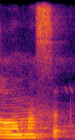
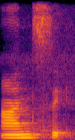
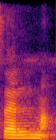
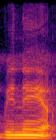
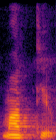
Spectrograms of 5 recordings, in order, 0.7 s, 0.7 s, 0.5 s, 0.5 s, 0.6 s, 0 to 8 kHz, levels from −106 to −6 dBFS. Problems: none marked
